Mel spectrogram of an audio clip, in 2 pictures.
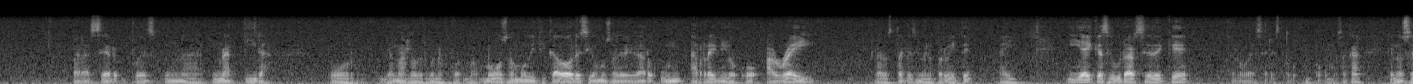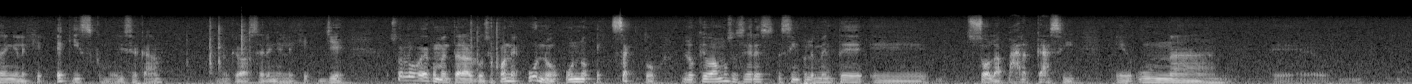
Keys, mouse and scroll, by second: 3.7 click, 5.8 click, 7.0 click, 8.1 click, 9.4 click, 12.5 click, 15.2 click, 16.3 KP_0, 16.5 Tab, 18.9 KP_1, 19.1 KP_Enter.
